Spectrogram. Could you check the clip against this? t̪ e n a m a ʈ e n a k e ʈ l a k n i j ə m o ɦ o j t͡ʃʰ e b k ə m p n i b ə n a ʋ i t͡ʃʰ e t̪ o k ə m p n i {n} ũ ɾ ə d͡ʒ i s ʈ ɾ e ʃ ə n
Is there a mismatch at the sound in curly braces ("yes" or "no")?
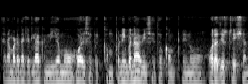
no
